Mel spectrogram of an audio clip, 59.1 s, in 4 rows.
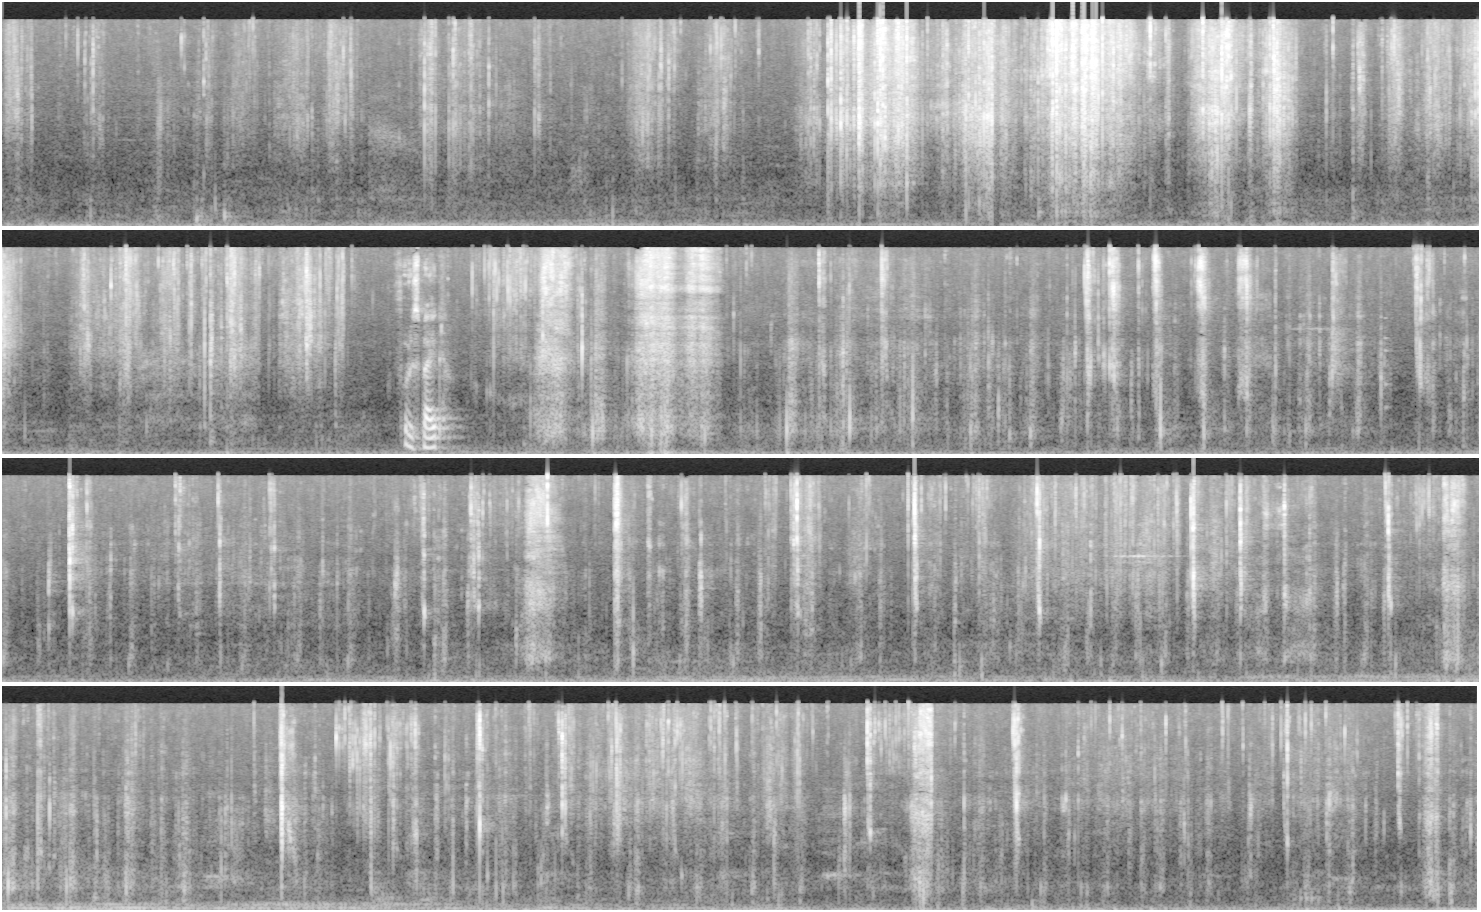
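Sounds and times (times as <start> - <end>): steady low hum: 0.0 - 59.0
person chewing with mouth clicks: 19.4 - 59.0.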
